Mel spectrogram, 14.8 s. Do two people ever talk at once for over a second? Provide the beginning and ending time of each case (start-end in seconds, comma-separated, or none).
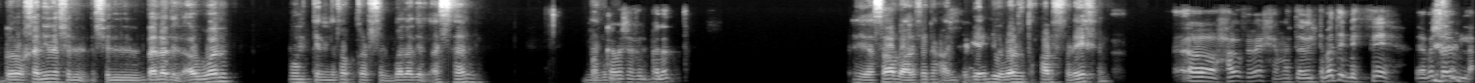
none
